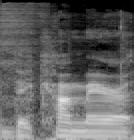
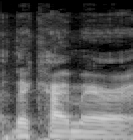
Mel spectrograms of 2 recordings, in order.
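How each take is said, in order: First: Chimera begun "kam-", short open first vowel; mispronounced chimera. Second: Said in the usual way. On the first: Real, not acted. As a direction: say "chimera" as "ka-MERR-a". Corrects own pronunciation of chimera.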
